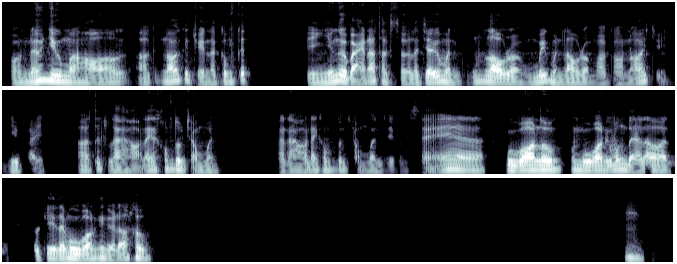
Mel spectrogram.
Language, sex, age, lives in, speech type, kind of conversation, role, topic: Vietnamese, male, 25-29, Vietnam, conversation, podcast, guest, Bạn đối mặt với lời chê như thế nào khi đổi phong cách?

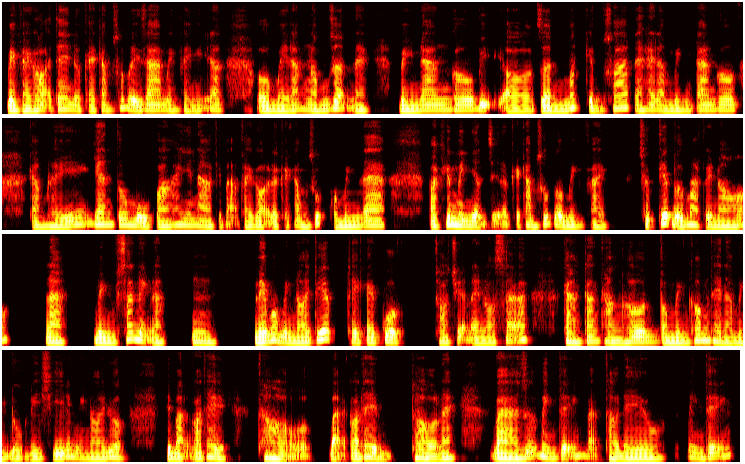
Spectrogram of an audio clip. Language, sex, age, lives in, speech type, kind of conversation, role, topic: Vietnamese, male, 20-24, Vietnam, conversation, advice, advisor, Làm sao để kiểm soát cảm xúc khi tranh cãi với người yêu để tránh làm tổn thương nhau?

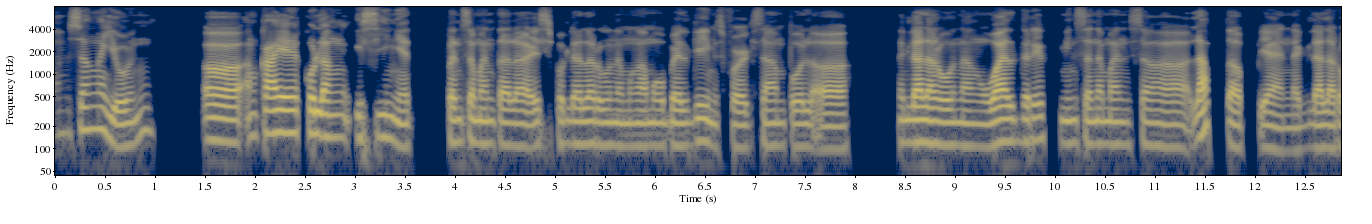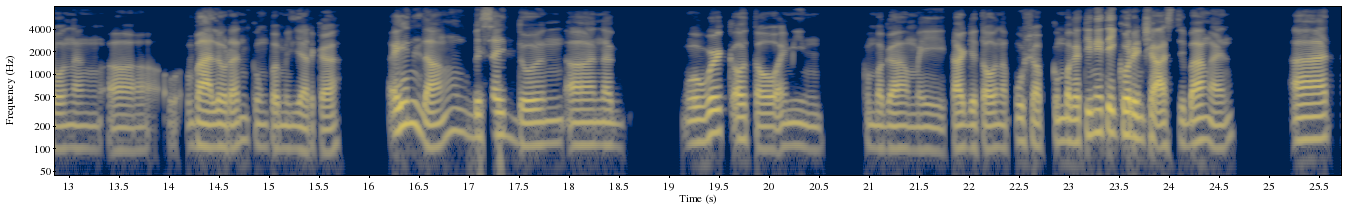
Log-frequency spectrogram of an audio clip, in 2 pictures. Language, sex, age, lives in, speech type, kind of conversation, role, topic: Filipino, male, 45-49, Philippines, conversation, advice, user, Paano ako makakahanap ng oras para maglibang sa gitna ng aking pagiging abala?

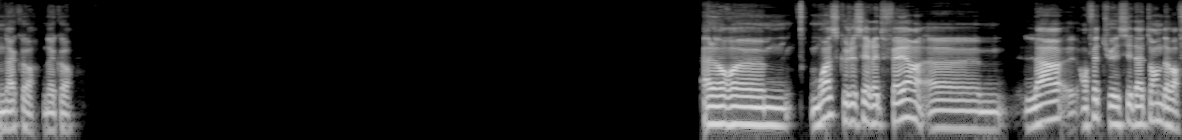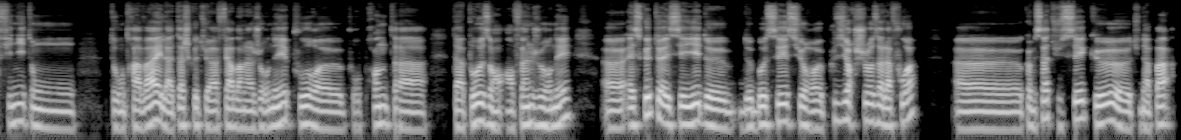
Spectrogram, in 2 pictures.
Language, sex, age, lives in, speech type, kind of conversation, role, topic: French, male, 35-39, France, conversation, advice, advisor, Comment s’est passée votre transition vers le télétravail et quelles difficultés rencontrez-vous pour instaurer des limites entre vie professionnelle et vie personnelle ?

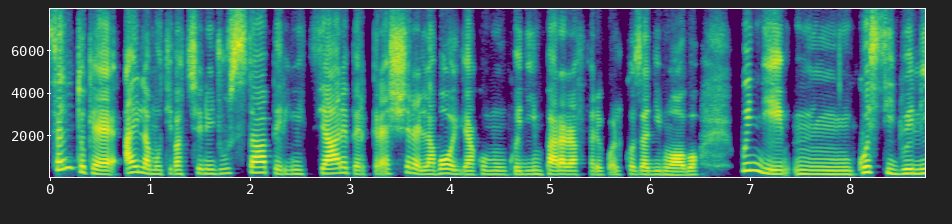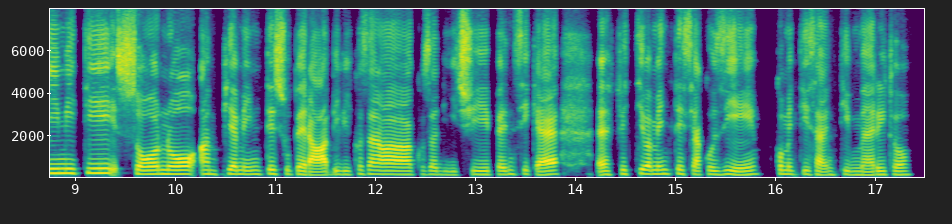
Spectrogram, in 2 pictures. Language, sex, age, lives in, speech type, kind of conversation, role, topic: Italian, female, 30-34, Italy, conversation, advice, advisor, Come posso cambiare carriera senza rinunciare alla stabilità?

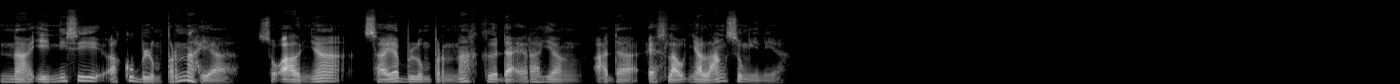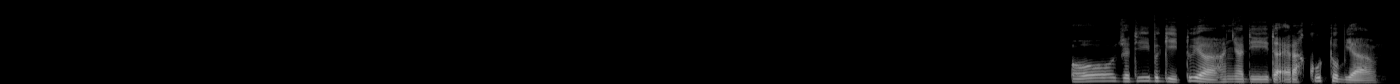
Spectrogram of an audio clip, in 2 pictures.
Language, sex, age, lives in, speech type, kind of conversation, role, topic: Indonesian, male, 30-34, Netherlands, read, expert-assistant, asker, Mengapa es mengapung di atas air?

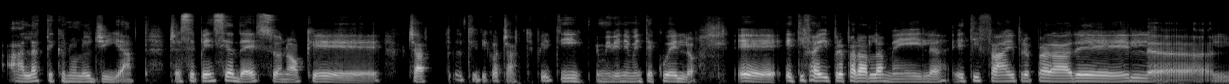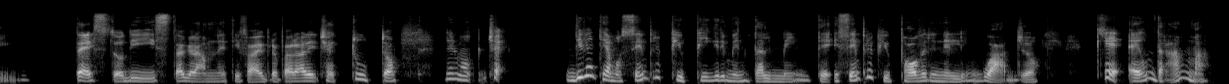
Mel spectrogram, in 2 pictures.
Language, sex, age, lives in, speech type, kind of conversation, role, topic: Italian, female, 50-54, Italy, conversation, unstructured, none, Come ha cambiato la tecnologia la tua vita quotidiana?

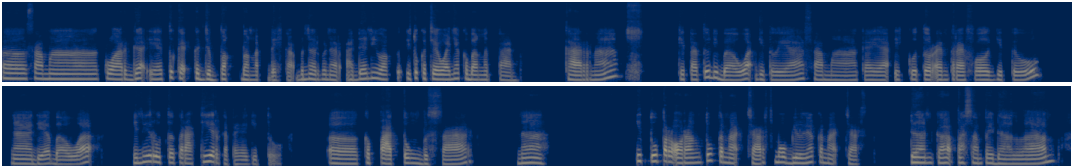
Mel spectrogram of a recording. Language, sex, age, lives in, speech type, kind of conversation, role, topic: Indonesian, female, 35-39, Netherlands, conversation, unstructured, none, Apakah kamu setuju bahwa banyak tempat wisata menjadi terlalu komersial dan kehilangan keasliannya?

